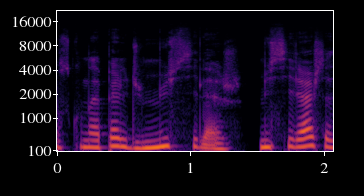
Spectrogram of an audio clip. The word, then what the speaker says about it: mucilage: Mucilage, ça s'écrit M-U-C-I.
